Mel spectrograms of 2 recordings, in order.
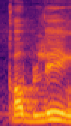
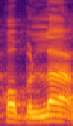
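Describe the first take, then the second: First: The word ends with an i vowel. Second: The word ends with an a vowel. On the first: The speaker calls it wrong. "enggak qabli gitu ya" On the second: The speaker calls it right. "dhorof itu dibaca nasab semua"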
